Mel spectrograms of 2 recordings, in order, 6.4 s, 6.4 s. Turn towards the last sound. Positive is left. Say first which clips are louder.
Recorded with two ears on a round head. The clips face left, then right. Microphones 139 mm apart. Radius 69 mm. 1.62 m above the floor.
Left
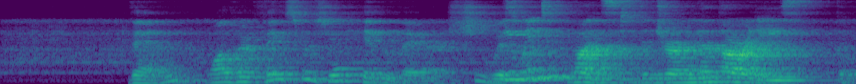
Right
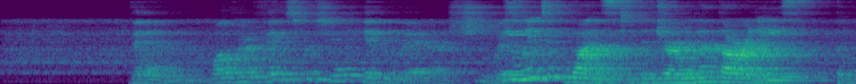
# right 1 dB
turn(degrees=-75)  # may be behind; listen again after turning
